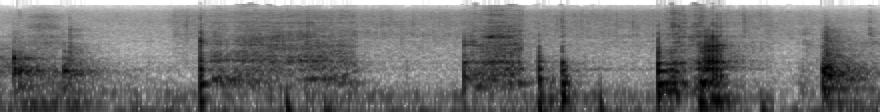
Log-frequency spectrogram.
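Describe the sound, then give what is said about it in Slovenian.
Bacon and chopped onion sizzle in a pan, a steady frying hiss broken by frequent clatters and scrapes of stirring. “Najprej bom torej opražil slanino in ta že dobro diši. In zdaj bom pa dodal tudi nasekljano čebulo.”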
